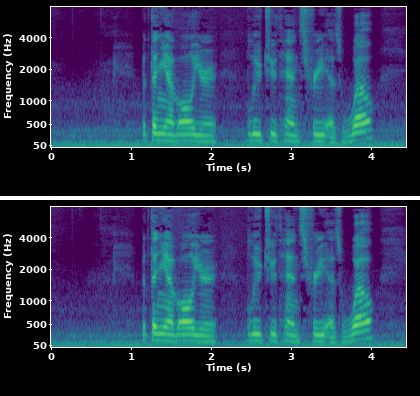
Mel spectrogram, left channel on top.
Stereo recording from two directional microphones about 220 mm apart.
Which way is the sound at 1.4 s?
25° right (ahead or behind).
